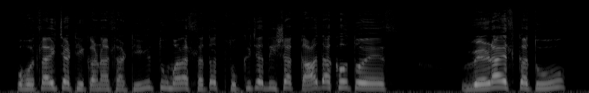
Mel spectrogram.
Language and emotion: Marathi, angry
